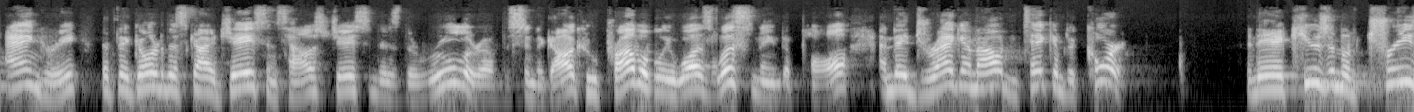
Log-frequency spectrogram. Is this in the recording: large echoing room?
yes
